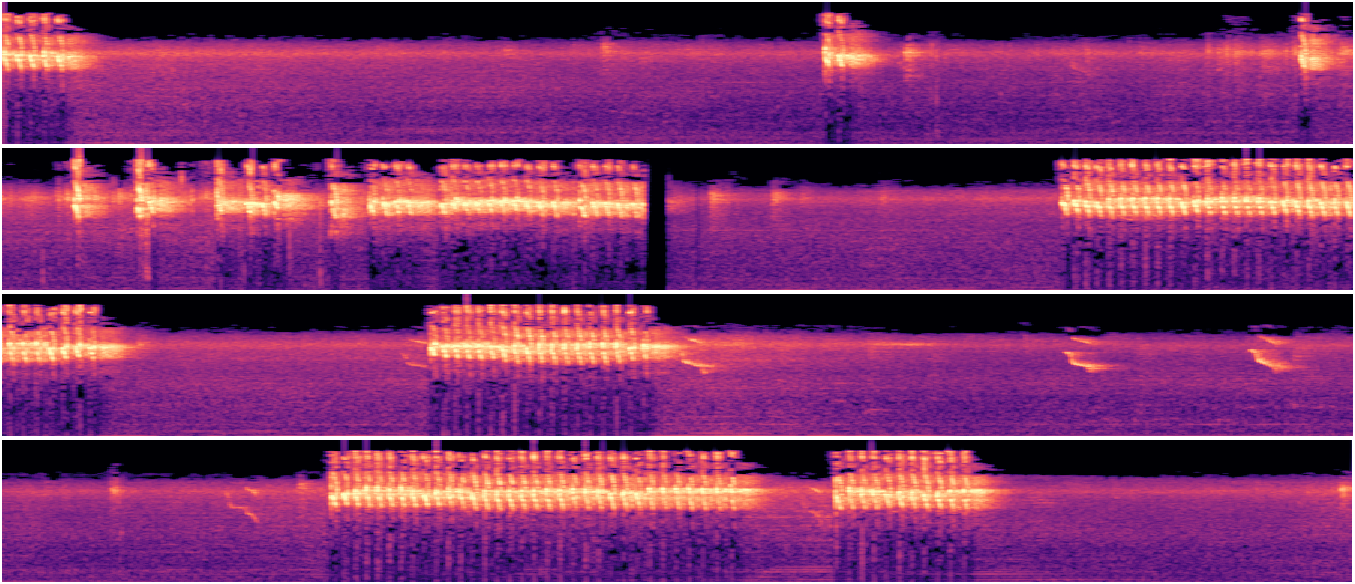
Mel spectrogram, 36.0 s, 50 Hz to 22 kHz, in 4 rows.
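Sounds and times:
rapid high bird trill: 0:00.0 - 0:00.8, 0:05.5 - 0:06.2, 0:08.6 - 0:13.4, 0:16.0 - 0:19.0, 0:20.7 - 0:22.8, 0:29.2 - 0:33.9.

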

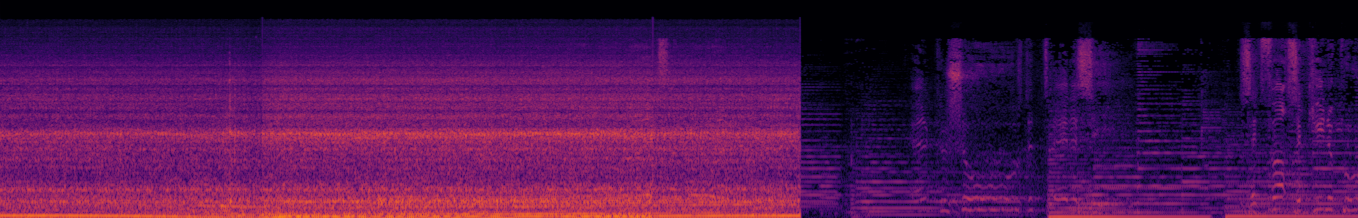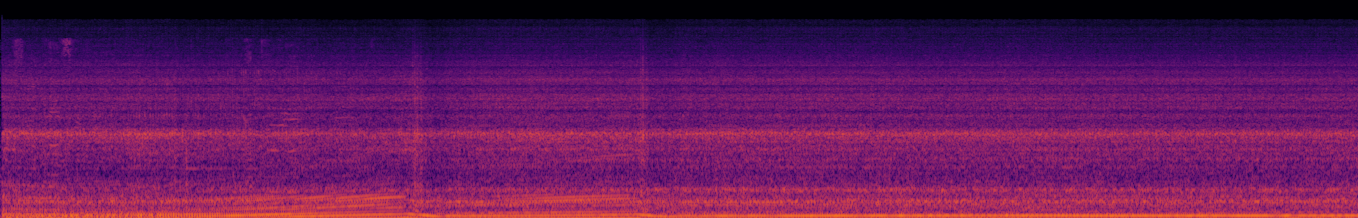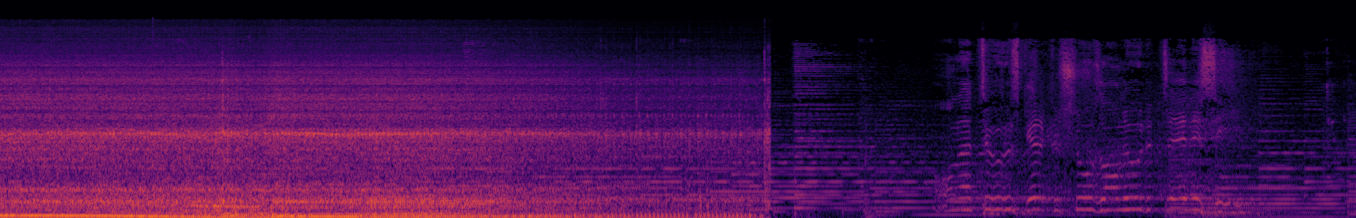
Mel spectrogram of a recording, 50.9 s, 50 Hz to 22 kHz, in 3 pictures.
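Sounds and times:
motorcycle engine accelerating: 0:00.0 - 0:10.0, 0:17.0 - 0:43.6.

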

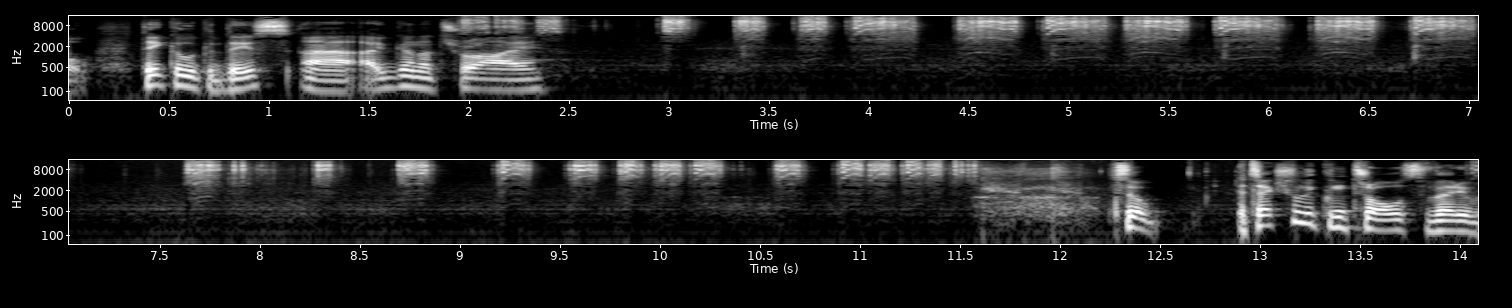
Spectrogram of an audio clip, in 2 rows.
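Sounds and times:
servos whirring: 0:02.0 - 0:11.8.

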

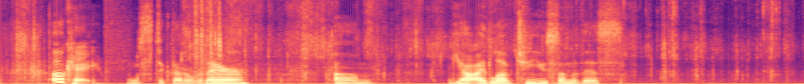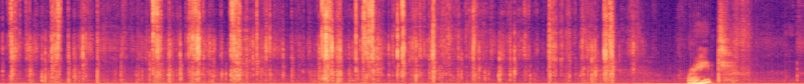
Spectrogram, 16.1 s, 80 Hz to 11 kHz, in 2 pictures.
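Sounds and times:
paper tearing: 0:06.2 - 0:14.3.

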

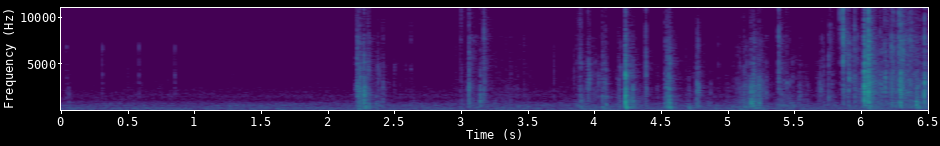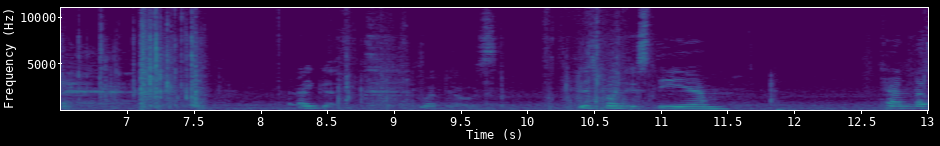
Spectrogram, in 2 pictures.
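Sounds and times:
plastic packaging crinkling: 0:02.2 - 0:11.8.

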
